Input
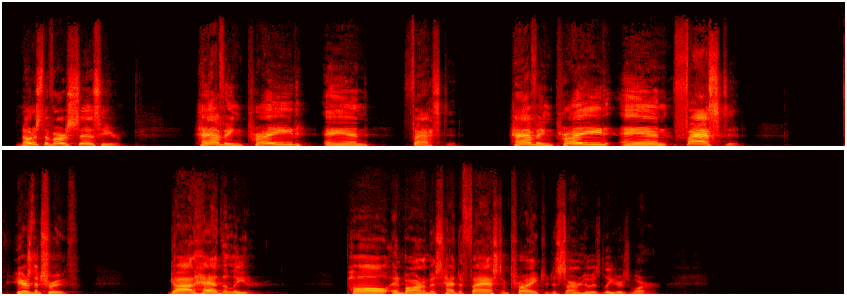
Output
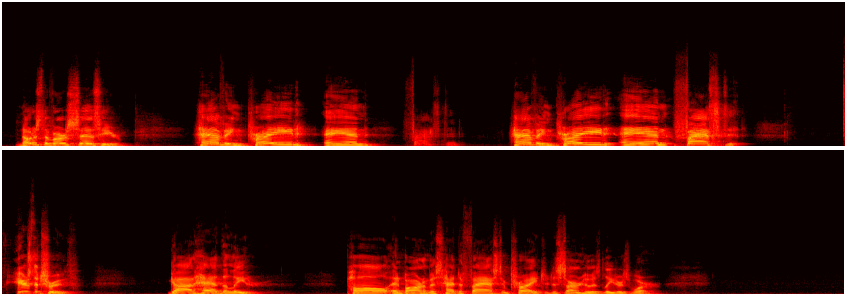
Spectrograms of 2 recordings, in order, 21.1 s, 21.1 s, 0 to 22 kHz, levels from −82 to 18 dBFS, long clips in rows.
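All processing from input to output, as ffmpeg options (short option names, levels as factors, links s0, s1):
-filter_complex "[0:a]asettb=1/sr,asplit=3[s0][s1][s2];[s0]atrim=end=5.144[s3];[s1]atrim=start=5.14:end=6.4,asetpts=PTS-STARTPTS,afade=t=in:d=0.004:c=qsin,afade=t=out:st=1.256:d=0.004:c=qsin,acompressor=threshold=0.00794:ratio=4:attack=3.2:release=140:knee=1:detection=peak,aeval=exprs='val(0)*sin(2*PI*150*n/s)':c=same[s4];[s2]atrim=start=6.396[s5];[s3][s4]acrossfade=d=0.004:c1=hsin:c2=qsin[s6];[s6][s5]acrossfade=d=0.004:c1=qsin:c2=hsin,asettb=1/sr,asplit=3[s7][s8][s9];[s7]atrim=end=7.244[s10];[s8]atrim=start=7.24:end=7.71,asetpts=PTS-STARTPTS,afade=t=in:d=0.004:c=qsin,afade=t=out:st=0.466:d=0.004:c=qsin,highpass=88,equalizer=f=770:t=o:w=0.21:g=-8[s11];[s9]atrim=start=7.706[s12];[s10][s11]acrossfade=d=0.004:c1=hsin:c2=qsin[s13];[s13][s12]acrossfade=d=0.004:c1=qsin:c2=hsin,asettb=1/sr,asplit=3[s14][s15][s16];[s14]atrim=end=9.144[s17];[s15]atrim=start=9.14:end=11.02,asetpts=PTS-STARTPTS,afade=t=in:d=0.004:c=qsin,afade=t=out:st=1.876:d=0.004:c=qsin,highpass=f=700:p=1,aemphasis=mode=production:type=bsi[s18];[s16]atrim=start=11.016[s19];[s17][s18]acrossfade=d=0.004:c1=hsin:c2=qsin[s20];[s20][s19]acrossfade=d=0.004:c1=qsin:c2=hsin,lowpass=3200,bandreject=f=50:t=h:w=6,bandreject=f=100:t=h:w=6,bandreject=f=150:t=h:w=6,bandreject=f=200:t=h:w=6,bandreject=f=250:t=h:w=6,bandreject=f=300:t=h:w=6,bandreject=f=350:t=h:w=6,bandreject=f=400:t=h:w=6,bandreject=f=450:t=h:w=6,bandreject=f=500:t=h:w=6,acompressor=threshold=0.0631:ratio=6,volume=2.24"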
